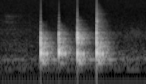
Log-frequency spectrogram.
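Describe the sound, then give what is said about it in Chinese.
Four firm knocks on a house door as Little Bear arrives bringing soup, in a steady, quick rhythm, each a sharp wooden rap with a short ringing decay, with no voices present. “哦，我来，我来开门，等等。”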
